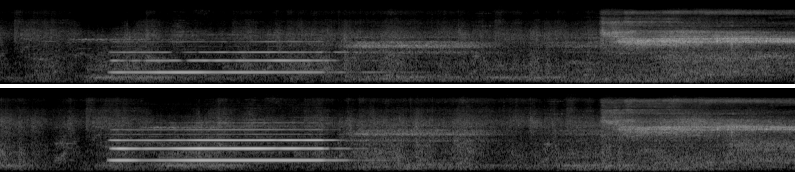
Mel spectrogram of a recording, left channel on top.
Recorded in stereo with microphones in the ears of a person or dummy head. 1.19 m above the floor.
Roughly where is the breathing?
Left.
